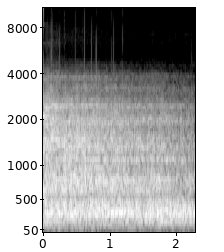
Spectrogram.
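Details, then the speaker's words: Sharp top-loading washing machine that had hummed without spinning, after repair: steady even motor hum with no knocking, grinding or stalling; running normally. Rough noise means worn gearbox bearing. "Nah oke ya, sudah hidup ya mesin cucinya."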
